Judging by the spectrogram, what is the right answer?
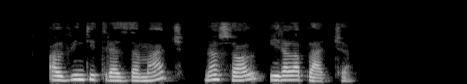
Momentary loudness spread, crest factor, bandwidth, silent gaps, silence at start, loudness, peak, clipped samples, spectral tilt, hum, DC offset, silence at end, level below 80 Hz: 14 LU; 16 dB; 7.8 kHz; 1.87-2.04 s; 0.5 s; -18 LUFS; -4 dBFS; under 0.1%; -7.5 dB/octave; none; under 0.1%; 1.15 s; -60 dBFS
